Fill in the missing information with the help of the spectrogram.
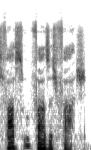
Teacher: Here we place emphasis on the first syllable. This is because by default the penultimate syllable tends to be stressed in Portuguese.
